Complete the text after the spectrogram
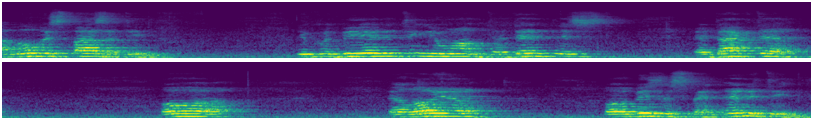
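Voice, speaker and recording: A man with a high pitch talks at a fairly slow pace, pausing long and often. Audible echo fills the room. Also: fairly even intonation. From Poland. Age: 80s+. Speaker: Holocaust survivor speaker. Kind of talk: testimony.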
